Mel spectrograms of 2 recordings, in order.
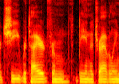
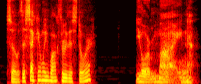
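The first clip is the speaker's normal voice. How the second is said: acted serious delivery. Retelling a night out, quoting a man's warning to Rex: imitating someone getting serious. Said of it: "And he gets real serious".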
